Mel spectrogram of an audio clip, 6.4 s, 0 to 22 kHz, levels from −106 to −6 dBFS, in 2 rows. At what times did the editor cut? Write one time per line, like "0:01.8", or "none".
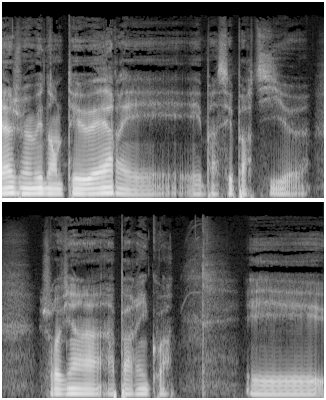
none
